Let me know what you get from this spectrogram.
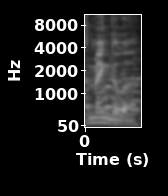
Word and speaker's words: Mengele: That's a questionable pronunciation. – Yeah, I thought it was Mengele. – Yeah. – It is. – You got it right.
